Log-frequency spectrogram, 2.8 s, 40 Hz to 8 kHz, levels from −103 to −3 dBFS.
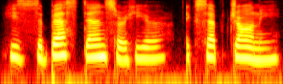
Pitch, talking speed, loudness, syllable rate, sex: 210 Hz, 150 wpm, -19 LUFS, 4.3 syllables/s, female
